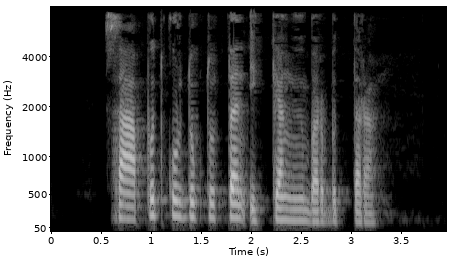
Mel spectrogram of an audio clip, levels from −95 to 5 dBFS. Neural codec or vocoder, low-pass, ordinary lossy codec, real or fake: none; 7.2 kHz; AAC, 32 kbps; real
